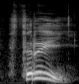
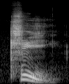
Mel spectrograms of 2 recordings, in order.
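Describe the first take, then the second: First: The word starts with a th sound. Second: The word starts with a t sound. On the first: "Under English" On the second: "instead of th, they use t or d"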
